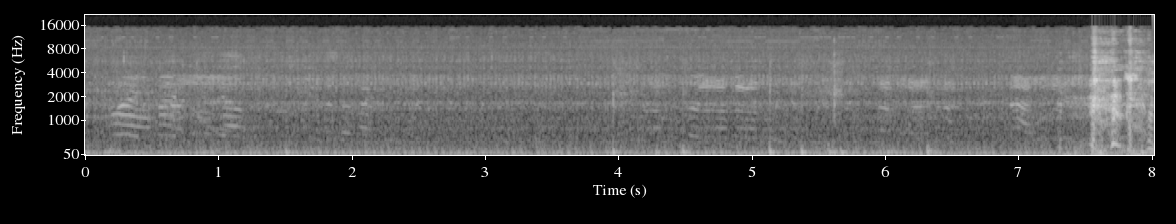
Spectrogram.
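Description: Enduro motorcycle engine idling with a steady low hum, with faint voices in the background and a brief loud call near the end.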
